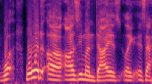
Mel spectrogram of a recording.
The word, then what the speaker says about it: Ozymandias: Like what would Ozymandias is that how you pronounce it? The Yeah. 14th Yeah. episode. Yeah, like that. Like Ozymandias.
